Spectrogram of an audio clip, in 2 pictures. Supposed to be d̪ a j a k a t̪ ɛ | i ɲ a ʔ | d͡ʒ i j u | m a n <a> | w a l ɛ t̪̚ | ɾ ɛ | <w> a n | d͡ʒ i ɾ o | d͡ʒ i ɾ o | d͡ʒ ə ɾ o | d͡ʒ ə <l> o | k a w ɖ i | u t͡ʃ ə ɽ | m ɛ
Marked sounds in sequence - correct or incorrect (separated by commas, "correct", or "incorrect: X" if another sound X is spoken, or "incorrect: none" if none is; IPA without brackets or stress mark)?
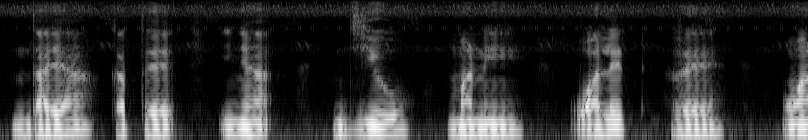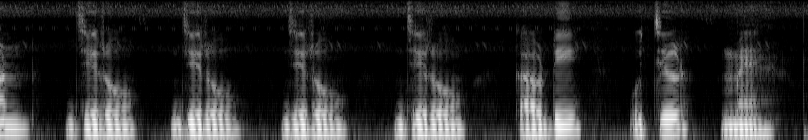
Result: incorrect: i, correct, incorrect: ɾ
